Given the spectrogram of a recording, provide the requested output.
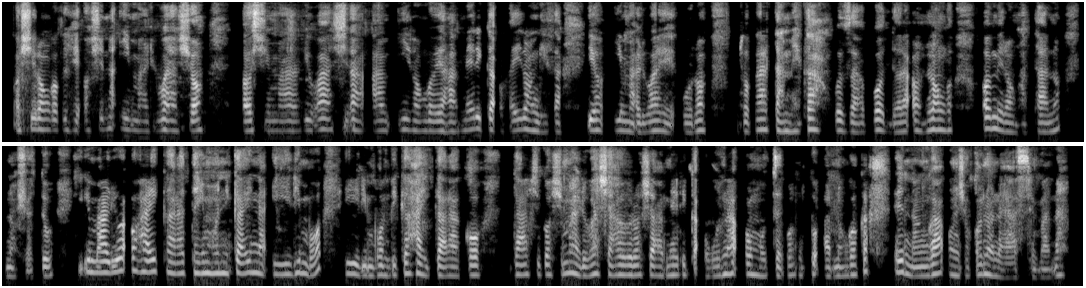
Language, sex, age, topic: Oshiwambo, male, 25-35, finance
